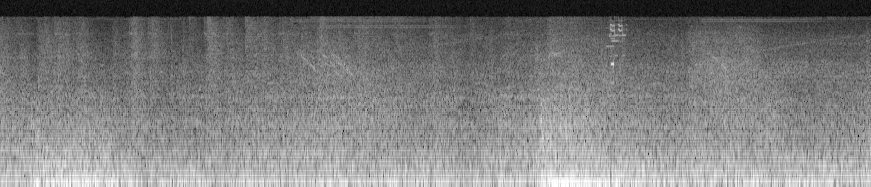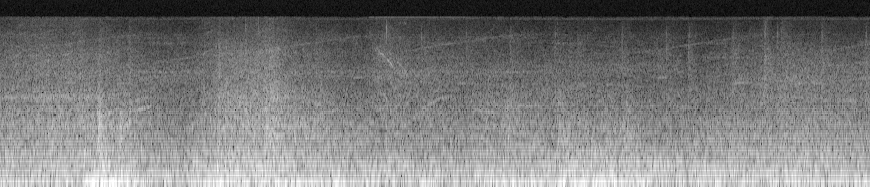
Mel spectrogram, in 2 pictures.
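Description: Heavy explosions boom amid a steady rumble of battle.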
